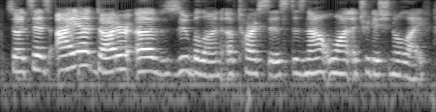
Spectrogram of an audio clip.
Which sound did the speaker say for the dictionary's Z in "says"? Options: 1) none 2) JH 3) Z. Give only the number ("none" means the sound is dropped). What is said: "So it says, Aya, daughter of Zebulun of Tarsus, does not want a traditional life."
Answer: 3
